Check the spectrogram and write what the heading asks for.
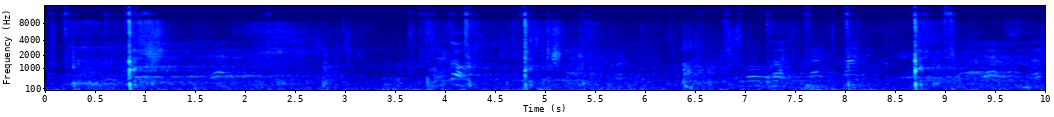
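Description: Tennis balls being hit with racquets on a clay court: sharp pops of ball on strings about every four seconds, the loudest near the end, with fainter knocks of bounces and other hits between.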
